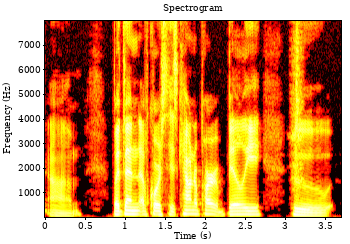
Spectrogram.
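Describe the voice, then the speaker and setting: A man's voice: mid-range voice, measured pace, clean tone, no room sound. A man co-hosting a podcast in an enthusiastic, informal chat, swearing casually. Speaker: podcast co-host. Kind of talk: casual chat about movies.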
